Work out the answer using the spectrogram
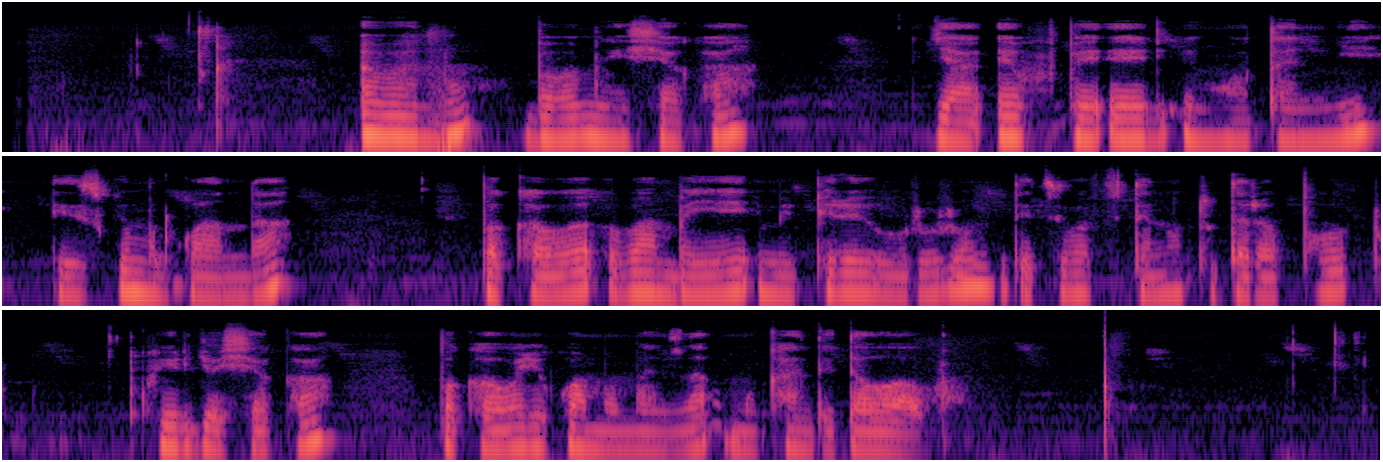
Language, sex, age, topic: Kinyarwanda, male, 36-49, government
